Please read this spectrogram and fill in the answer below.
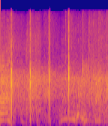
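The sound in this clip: Audience applause greets a guest speaker at a morning gathering, a brief burst of clapping with a few loud, evenly spaced claps while a voice is heard underneath.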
